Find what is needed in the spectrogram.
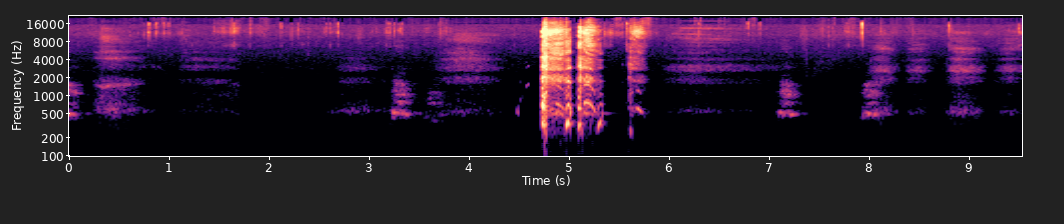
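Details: Person's deliberately induced sneezes: quiet breathing, then a sudden burst of two or three sharp sneezes followed by a short snort; sneezing.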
